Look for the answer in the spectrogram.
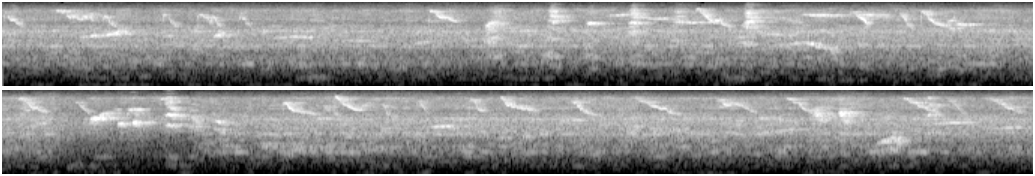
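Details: Recording of white-eye chirping meant for luring birds, with busy overlapping high twitters and sharp downslurred ticks pouring out steadily over a faint background hiss.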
